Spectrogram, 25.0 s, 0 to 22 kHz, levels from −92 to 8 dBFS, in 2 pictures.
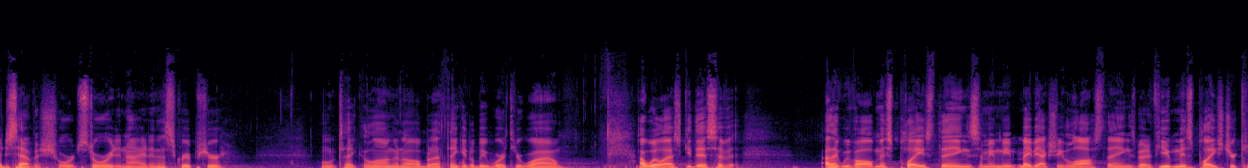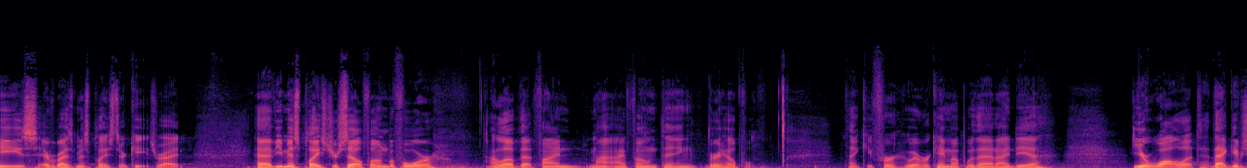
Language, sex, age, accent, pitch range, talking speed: English, male, 40-59, American, 100-135 Hz, 190 wpm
